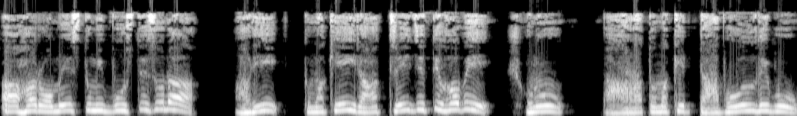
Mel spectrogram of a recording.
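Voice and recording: A man puts on a cartoonish character voice, pitched high, with ordinary pitch variation and very even loudness at a fairly slow pace. The sound is dry and close, with no echo.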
